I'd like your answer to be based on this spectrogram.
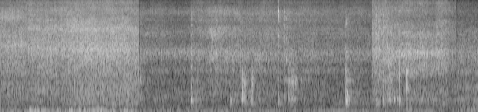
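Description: A steady hissing sizzle of mustard paste frying in a pan, quieting after a couple of seconds, with occasional stirring scrapes and pops.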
